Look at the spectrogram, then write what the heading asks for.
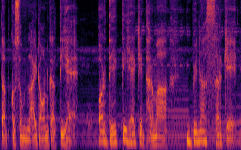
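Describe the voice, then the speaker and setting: A man's voice: low-pitched, lively intonation, unhurried, over music. A man narrating a scripted horror story.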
